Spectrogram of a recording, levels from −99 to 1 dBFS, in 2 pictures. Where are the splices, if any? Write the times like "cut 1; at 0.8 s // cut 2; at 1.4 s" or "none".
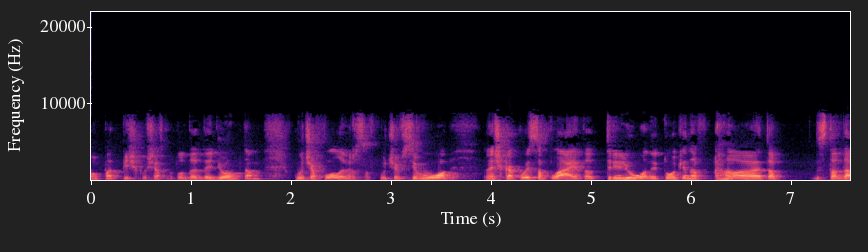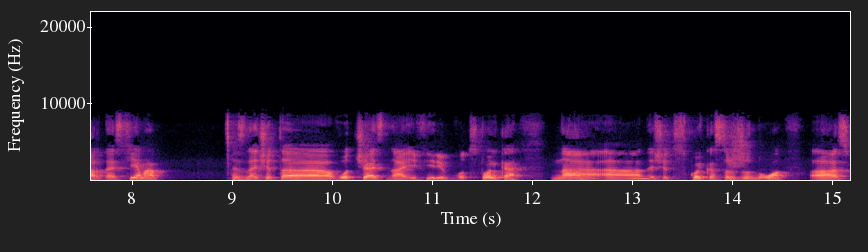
none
